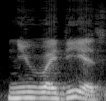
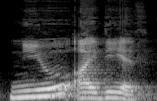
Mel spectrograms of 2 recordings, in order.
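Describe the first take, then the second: First: The words are linked with a w sound. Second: The two words are said separately without linking. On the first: The speaker calls it right. "Wa sound. Make a link between the W and I" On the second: The speaker calls it wrong. "Don't say new ideas"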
